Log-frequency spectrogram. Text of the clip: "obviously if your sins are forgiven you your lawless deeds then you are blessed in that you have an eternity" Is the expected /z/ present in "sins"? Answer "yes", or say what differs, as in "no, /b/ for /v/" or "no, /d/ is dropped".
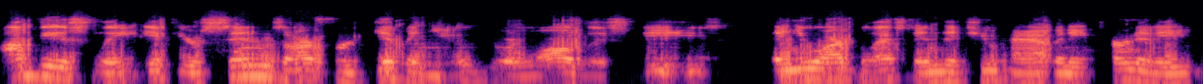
yes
